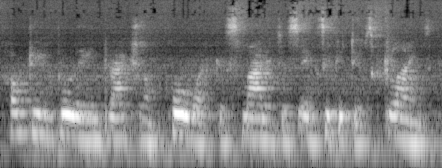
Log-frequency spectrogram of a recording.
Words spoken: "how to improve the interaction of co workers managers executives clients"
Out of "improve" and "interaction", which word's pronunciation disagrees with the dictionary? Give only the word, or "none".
improve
